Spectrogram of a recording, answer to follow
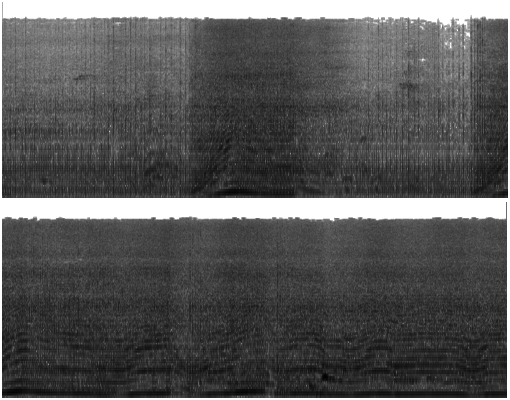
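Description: Two-stroke chainsaw idling, revved briefly about two seconds in, then revved again from about five seconds in and held, its pitch wavering up and down.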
